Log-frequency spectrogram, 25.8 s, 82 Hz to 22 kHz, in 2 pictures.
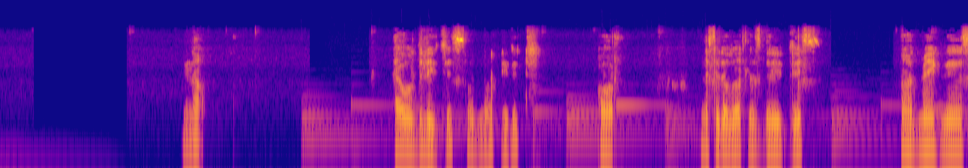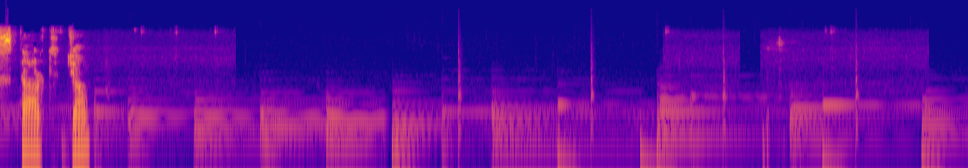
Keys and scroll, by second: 6.1 Delete, 10.9 Delete, 16.3 space, 16.7 Left, 17.4-19.1 typing, 22.4 F10.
